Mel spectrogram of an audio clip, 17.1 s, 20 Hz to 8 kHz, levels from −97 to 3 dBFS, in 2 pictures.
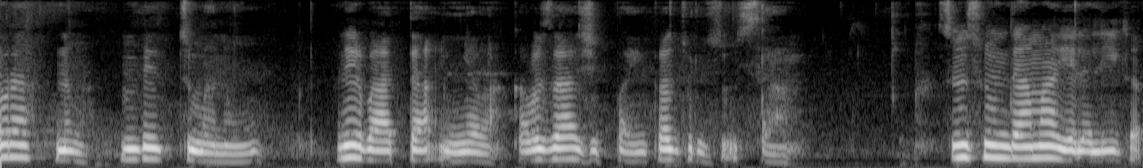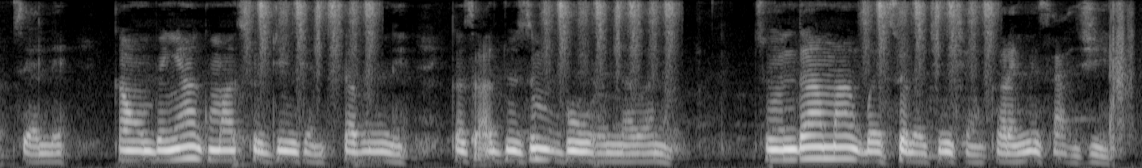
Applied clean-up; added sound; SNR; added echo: none; Rattle (instrument); 14 dB; none.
